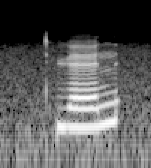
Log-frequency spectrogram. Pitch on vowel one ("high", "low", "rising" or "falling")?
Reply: rising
